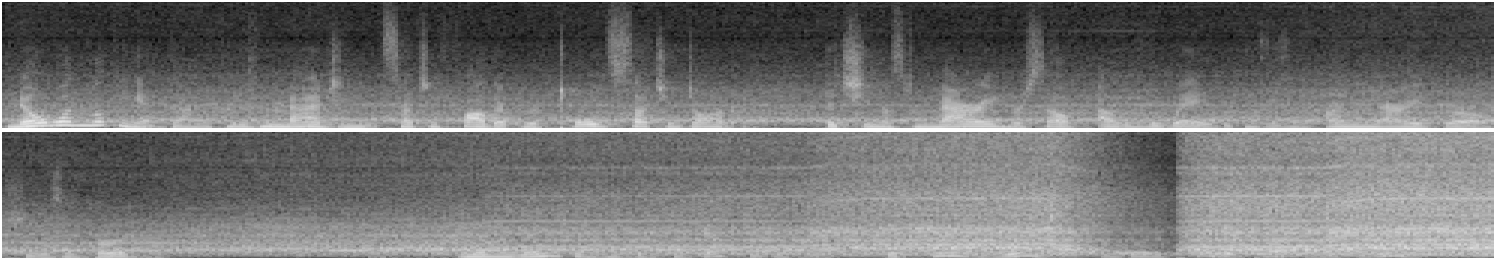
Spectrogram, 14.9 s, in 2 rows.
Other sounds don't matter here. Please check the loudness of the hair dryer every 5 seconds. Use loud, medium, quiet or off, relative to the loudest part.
quiet, medium, loud.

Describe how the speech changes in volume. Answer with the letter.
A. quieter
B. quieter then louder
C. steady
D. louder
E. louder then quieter
A.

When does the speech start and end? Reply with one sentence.
The speech can be heard from 0.0 to 8.2 s and from 9.3 to 14.6 s.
